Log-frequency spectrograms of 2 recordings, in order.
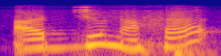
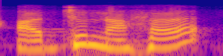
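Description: No difference in how they are said.

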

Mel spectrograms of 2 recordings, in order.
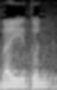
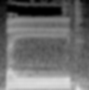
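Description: First: The word ends with a nasal '-un' sound. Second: The word ends without the nasal '-un' sound. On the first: The reading continues without stopping here. "kalau wasol kan dibaca baitun" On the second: The reading stops at this word. "Kalau waqaf bait, tanwinnya tidak dibaca"

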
